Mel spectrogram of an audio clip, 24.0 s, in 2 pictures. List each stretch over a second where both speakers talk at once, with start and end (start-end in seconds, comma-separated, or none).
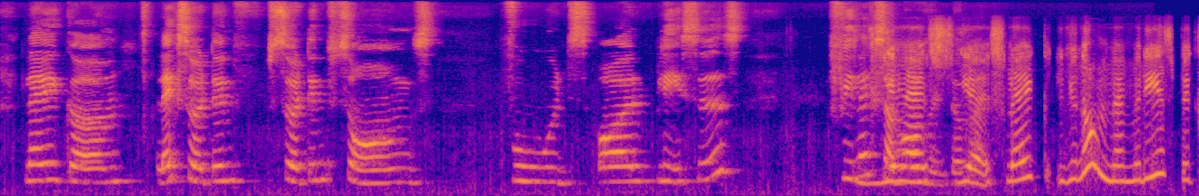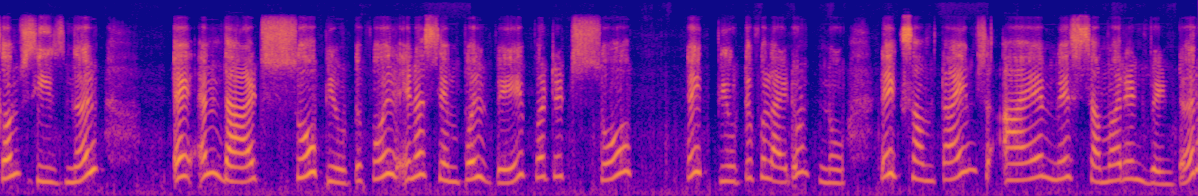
8.6-10.0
